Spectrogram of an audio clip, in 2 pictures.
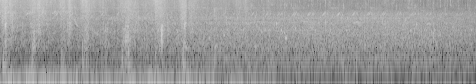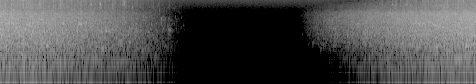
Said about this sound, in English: It's under the waterfall now.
